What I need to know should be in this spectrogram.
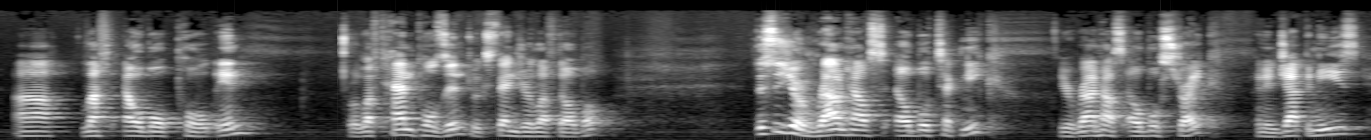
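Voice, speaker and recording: A man teaching a karate class, calling out counts and techniques and shouting kiai. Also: fairly high pitch. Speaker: karate instructor. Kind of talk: instructional class video. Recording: echoey room.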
